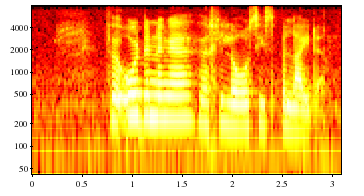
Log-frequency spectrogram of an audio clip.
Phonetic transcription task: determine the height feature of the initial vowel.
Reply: mid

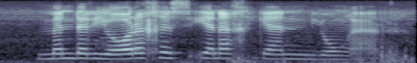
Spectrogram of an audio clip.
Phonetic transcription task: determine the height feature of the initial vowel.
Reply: mid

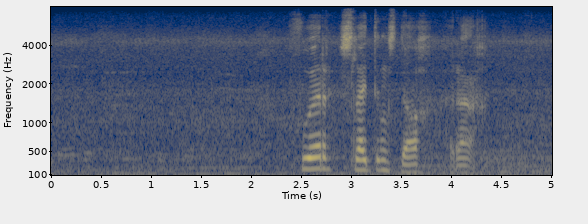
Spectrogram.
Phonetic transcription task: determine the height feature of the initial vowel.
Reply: high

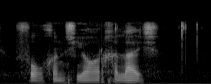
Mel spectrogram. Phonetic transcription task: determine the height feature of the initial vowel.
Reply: mid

